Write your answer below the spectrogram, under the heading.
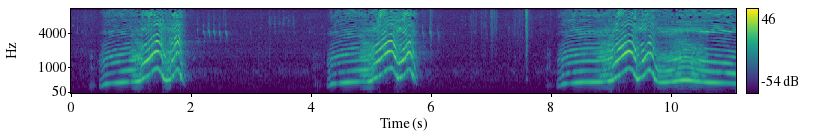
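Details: Spotted hyena in Kruger National Park, South Africa, near Biyamiti Bushveld Camp, calling while lionesses hunt: three loud drawn-out whoops, each rising then wavering up and down before breaking off, spaced about three to four seconds apart.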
